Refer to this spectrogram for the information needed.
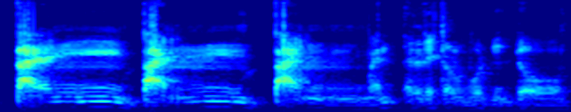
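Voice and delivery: ordinary delivery

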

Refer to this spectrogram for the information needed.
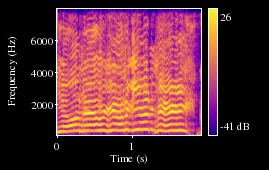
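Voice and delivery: high squeaky cartoon taunt; sing-song it like the cartoon. Quoting Greased Up Deaf Guy.

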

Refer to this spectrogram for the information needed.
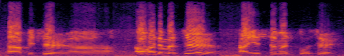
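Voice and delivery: crackly two-way radio voice; over walkie talkie. Real, not acted. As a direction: heard through a handheld radio. Radio check with distant station.

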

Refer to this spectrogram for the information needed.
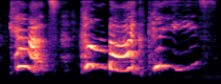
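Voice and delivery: high, loud, desperate puppy call; panicked, pleading yelp; yelping for help. A narrator's reading. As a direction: cry out for the cat at full voice. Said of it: "at the top of her voice".

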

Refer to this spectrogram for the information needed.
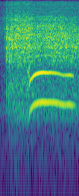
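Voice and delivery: short high loud scream; startled scream. Real, not acted. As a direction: scream at the jump scare. Sudden scare in horror game.

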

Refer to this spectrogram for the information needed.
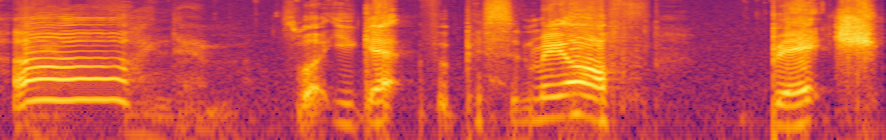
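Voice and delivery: slow, high villainous gloat. Pretend. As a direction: savour the revenge. Gloating after using ability.

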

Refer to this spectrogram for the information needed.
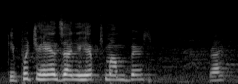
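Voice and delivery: ordinary delivery

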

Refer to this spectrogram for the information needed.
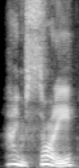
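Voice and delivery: plain reading voice

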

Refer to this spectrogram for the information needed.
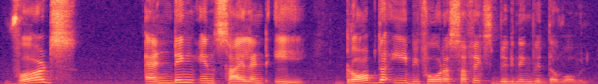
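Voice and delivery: slow, deliberate dictation of the rule; reading a rule aloud. Acted. Teacher dictates the English spelling rule to students, slow and deliberate. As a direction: read it out slowly, word by word.

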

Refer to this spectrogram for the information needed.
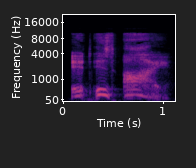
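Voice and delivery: a touch of tremulous feeling; trembling with emotion. A narrator's reading. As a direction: answer slowly, holding back emotion. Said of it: "in a voice trembling with emotion".

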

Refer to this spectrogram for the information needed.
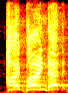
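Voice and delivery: hammed-up rebuke shouted slowly; mock shout. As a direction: fake thundering grandma command. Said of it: "No, she did not".

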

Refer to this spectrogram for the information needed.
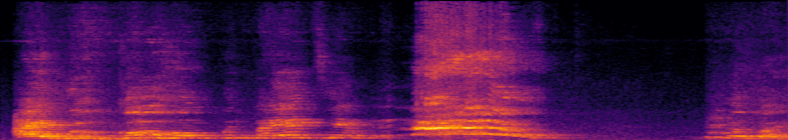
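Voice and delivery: slow, loud, defiant declaration; indignant shout. Retold or imitated. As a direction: shout slowly, refusing to back down. Retold confrontation with gate man.

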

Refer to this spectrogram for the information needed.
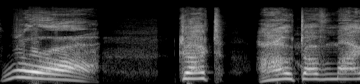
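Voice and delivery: Shrek roaring. Retold or imitated. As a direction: bellow it like an angry ogre in his swamp. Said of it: "Shrek, shut the fuck up, you loud motherfucker".

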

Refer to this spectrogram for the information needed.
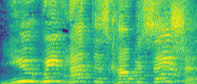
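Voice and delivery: high-pitched, exasperated telling-off; exasperated scolding. Real, not acted. Father scolds child.

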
